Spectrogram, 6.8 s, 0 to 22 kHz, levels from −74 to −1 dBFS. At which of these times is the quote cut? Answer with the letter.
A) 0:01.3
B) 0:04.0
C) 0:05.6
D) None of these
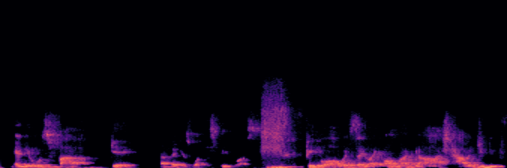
B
